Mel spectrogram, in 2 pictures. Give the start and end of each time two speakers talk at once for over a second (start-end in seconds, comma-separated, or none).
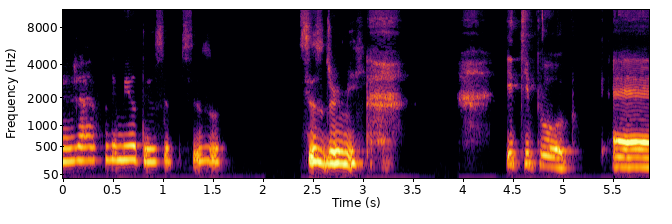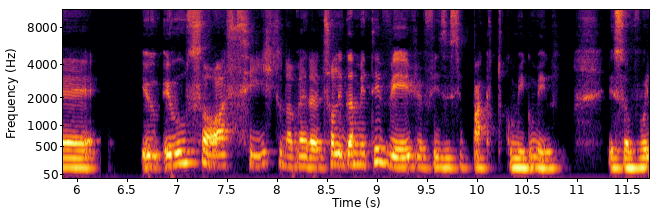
none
